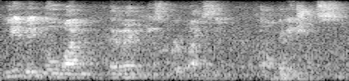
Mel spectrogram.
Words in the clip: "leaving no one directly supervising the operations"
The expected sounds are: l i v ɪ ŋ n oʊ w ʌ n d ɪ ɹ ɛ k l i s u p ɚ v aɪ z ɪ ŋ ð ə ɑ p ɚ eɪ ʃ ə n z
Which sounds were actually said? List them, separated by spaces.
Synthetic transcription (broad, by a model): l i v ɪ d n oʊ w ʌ n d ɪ ɹ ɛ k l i s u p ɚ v aɪ s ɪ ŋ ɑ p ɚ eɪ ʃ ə n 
